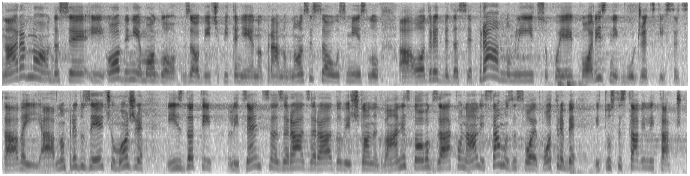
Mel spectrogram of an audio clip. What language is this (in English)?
Serbian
